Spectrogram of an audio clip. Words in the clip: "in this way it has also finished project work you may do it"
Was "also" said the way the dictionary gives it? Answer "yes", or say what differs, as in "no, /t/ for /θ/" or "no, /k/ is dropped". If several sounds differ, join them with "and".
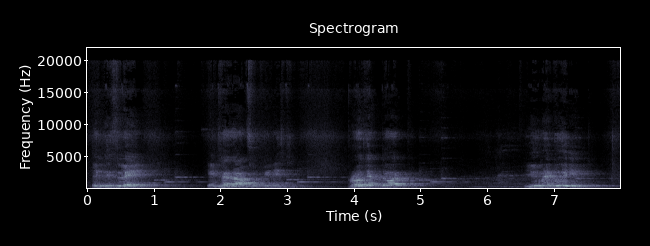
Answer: no, /l/ is dropped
